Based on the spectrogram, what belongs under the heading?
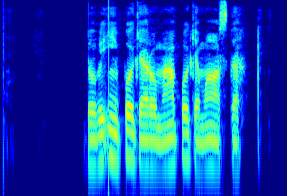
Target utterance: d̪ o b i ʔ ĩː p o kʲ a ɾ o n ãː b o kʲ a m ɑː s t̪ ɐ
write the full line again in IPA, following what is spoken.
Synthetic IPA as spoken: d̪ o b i ʔ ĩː p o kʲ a ɾ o m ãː p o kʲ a m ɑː s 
